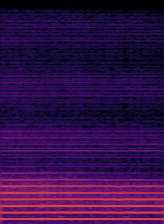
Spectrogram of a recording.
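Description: A solo brass instrument holds one long, steady note.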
